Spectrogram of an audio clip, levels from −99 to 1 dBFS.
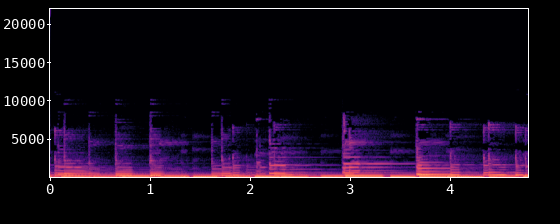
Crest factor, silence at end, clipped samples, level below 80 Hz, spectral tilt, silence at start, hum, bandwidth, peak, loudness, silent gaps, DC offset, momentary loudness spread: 14 dB; 0 s; under 0.1%; -32 dBFS; -9.5 dB/octave; 0 s; none; 8 kHz; -12 dBFS; -27 LUFS; none; under 0.1%; 5 LU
